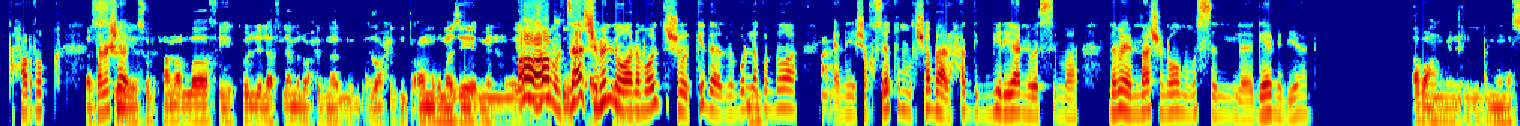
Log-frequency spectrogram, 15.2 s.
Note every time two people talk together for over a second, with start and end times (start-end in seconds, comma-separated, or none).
5.2-6.4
